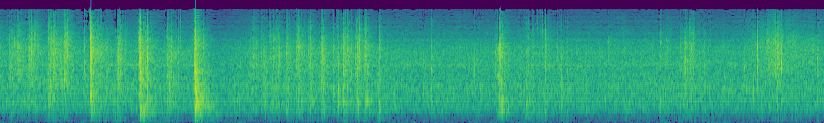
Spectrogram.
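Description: Bacon and vegetables frying in a pot: a steady sizzle with irregular sharp pops and crackles, the loudest about one and two seconds in.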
